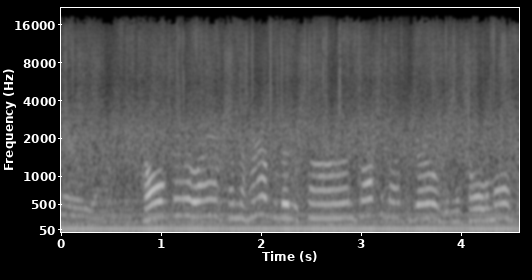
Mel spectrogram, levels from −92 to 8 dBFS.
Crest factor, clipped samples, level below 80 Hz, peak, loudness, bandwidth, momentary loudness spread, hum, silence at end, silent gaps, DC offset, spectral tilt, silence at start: 22 dB; under 0.1%; -32 dBFS; -4 dBFS; -25 LUFS; 19 kHz; 6 LU; none; 0 s; none; under 0.1%; -4 dB/octave; 0 s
